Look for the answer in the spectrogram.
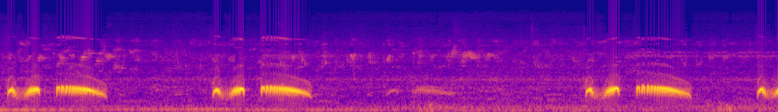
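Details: Spotted dove with giọng son voice calling to lure others: double coo plus long descending coo, phrases separated by a gap, ending on a cut-off phrase; quiet background chirps.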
